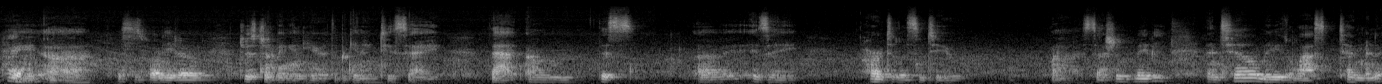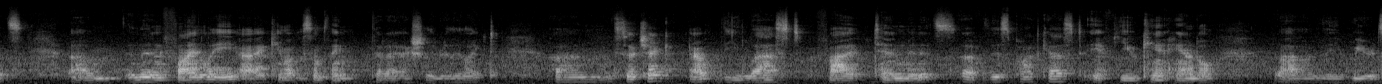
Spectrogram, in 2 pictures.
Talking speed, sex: 135 wpm, male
